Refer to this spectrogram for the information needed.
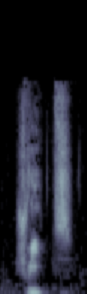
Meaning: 1. Schwyz (a canton of Switzerland) 2. Schwyz (a town, the capital of Schwyz canton, Switzerland)
- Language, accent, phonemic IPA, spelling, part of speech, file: German, Switzerland, /ʃviːt͡s/, Schwyz, proper noun, De-Schwyz.ogg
